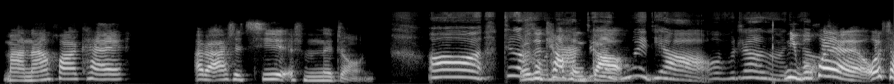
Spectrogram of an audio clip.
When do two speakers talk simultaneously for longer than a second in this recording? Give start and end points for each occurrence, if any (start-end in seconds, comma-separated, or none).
5.2-6.4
